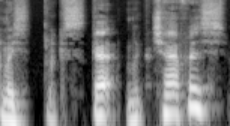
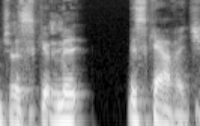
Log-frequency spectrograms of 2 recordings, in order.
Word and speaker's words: Miscavige: Well, that's what David McChavis, how'd you say his name? Miscavige.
